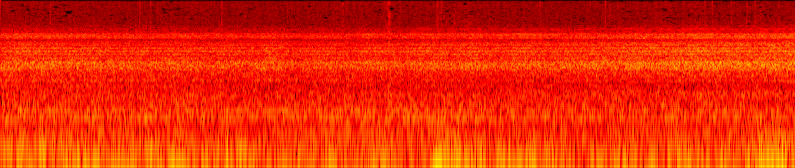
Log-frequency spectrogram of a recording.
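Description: A radio hisses with steady static.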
